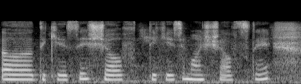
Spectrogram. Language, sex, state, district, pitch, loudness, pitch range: Nagamese, female, Nagaland, Kohima, 225 Hz, -14 LUFS, 215-240 Hz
